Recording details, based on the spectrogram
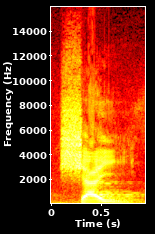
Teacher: Mungkin karena habis shin ketemu dengan huruf ya yang dia ini satu makhraj. Shin dengan ya itu satu tempat keluar, ini tengah lidah. Syai ya, habis sya buka balik lagi ke tempatnya.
